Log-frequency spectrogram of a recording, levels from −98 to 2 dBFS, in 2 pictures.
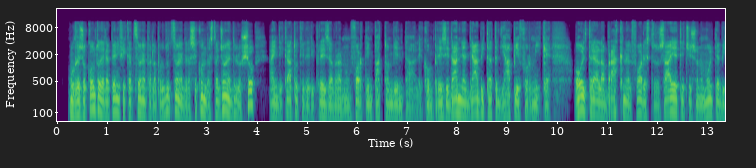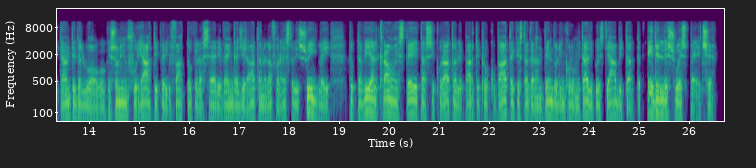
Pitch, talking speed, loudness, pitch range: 90 Hz, 170 wpm, -24 LUFS, 75-95 Hz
